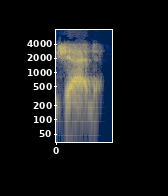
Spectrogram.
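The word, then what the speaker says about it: Djed: And it comes from the root word Jed, and Jed is spelled D-J-E-D.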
